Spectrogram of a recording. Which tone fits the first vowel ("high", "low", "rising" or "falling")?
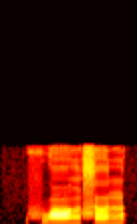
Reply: rising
